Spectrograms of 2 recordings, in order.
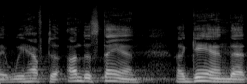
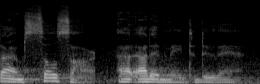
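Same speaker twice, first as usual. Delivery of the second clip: voice dropped down low and soft; 4 semitones lower, 4 dB quieter than usual. Retelling her apology to a man who walked away, lowered voice. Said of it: "I lowered my voice".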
